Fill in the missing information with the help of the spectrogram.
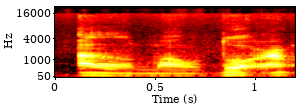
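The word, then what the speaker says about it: الموضوع: video yang keduanya itu almaudu mauduu ya bacanya almaudu yaitu pokok pembahasan jadi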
